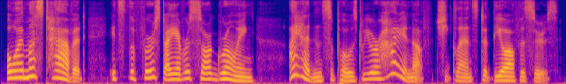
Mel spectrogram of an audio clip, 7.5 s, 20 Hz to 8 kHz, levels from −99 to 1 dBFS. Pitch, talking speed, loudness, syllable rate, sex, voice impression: 200 Hz, 185 wpm, -18 LUFS, 5.1 syllables/s, female, very feminine, very middle-aged, thin, very tensed, powerful, slightly bright, hard, clear, fluent, slightly raspy, cool, slightly intellectual, slightly refreshing, sincere, slightly calm, slightly friendly, slightly reassuring, unique, slightly elegant, wild, slightly sweet, lively, very strict, intense, sharp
